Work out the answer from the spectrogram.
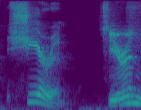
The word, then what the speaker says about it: Sheeran: name what is it sharon ed sheeran ed sharon no like sheeran so you're in like all right like yeah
